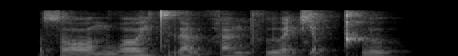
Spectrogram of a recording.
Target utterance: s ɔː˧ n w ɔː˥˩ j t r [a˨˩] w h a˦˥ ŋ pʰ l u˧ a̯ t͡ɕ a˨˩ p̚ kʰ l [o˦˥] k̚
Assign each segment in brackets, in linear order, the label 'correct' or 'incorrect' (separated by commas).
correct, correct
